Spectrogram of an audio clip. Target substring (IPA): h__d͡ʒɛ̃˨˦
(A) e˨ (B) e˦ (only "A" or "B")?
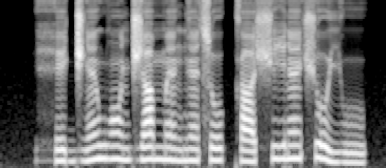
A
